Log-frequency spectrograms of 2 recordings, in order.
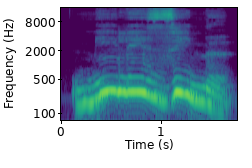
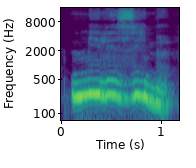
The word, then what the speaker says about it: millésime: його у французькій мові мілізн С між двома голосними читається як з мілезн І що це таке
